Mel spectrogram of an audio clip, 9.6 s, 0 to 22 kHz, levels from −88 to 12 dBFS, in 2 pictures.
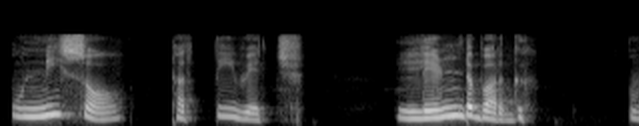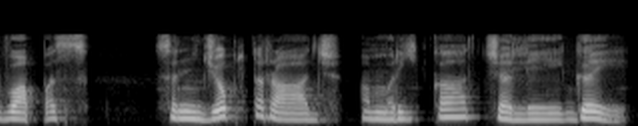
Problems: none marked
